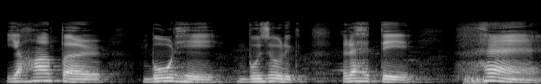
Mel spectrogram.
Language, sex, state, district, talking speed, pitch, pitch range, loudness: Hindi, male, Bihar, Patna, 65 wpm, 125 Hz, 120-145 Hz, -17 LUFS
